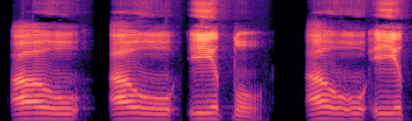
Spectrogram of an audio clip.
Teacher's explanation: Kemudian pada kata ta, qalqalah pada huruf ta juga lebih ditebalkan Ibu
